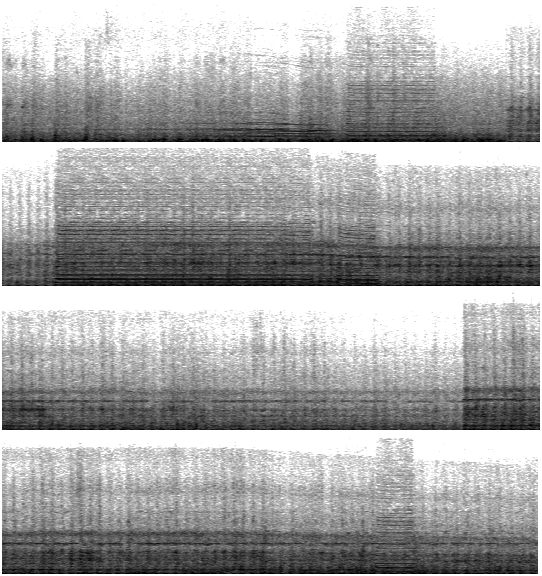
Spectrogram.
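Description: A diesel locomotive rumbles steadily along the rails.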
